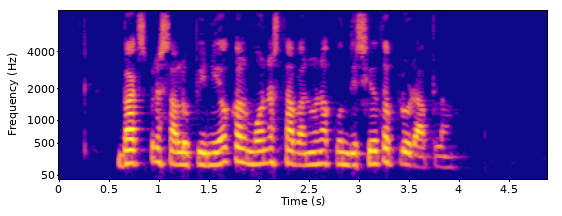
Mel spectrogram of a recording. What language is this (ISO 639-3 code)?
cat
